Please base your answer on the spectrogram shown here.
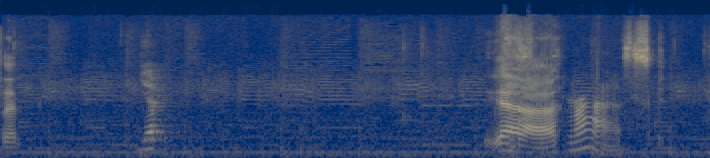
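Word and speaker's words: Tarrasque: Wait, is this the ter uh your the terraque that great I don't remember how to pronounce it. Yep. Yeah. Terrasque. Terrasque.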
